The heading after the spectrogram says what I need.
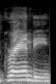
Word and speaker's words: Grande: saying her name wrong you know who else's name we say wrong ariana grande it's not grande it's granny yes yeah cause she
